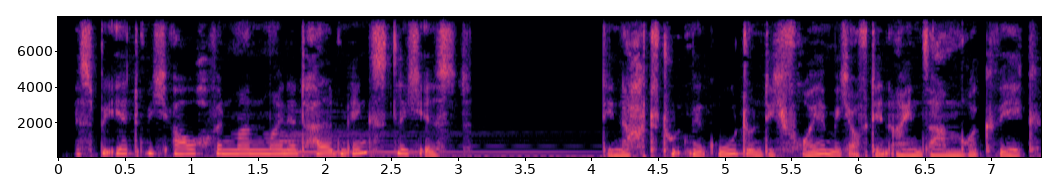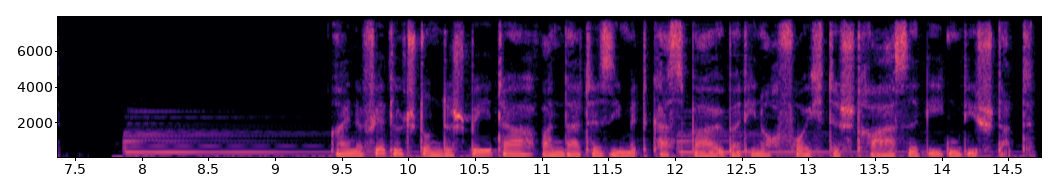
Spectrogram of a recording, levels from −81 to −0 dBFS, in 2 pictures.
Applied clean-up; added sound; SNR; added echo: none; Gong; 11 dB; none.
